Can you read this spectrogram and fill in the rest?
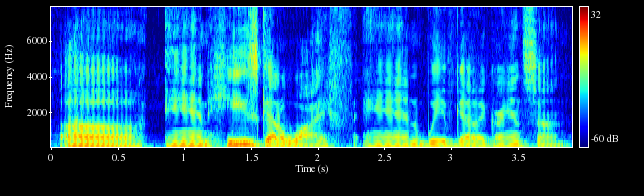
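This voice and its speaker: A man's voice: mid-range voice, slow, a little mellow, a little hiss or hum. A man in his forties, a ministry founder, telling his story as a podcast guest in an earnest, rambling way with many restarts. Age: 40s. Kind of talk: casual chat.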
